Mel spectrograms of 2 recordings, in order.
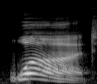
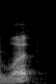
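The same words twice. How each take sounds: First: The pitch does not rise. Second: The pitch rises slightly. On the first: The speaker calls it wrong. "You wouldn't say what" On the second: The speaker calls it right. "Your voice rises slightly"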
